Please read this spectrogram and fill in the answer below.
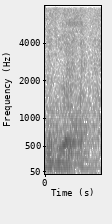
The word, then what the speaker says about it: McGrath: It looks like McGrath, but he pronounces it McGraw, at a seminar conducted in April 2003.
